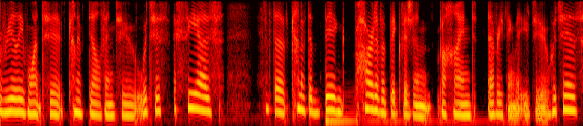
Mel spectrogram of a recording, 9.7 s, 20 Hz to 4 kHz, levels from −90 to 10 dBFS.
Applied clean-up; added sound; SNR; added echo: neural mask model RNNoise.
